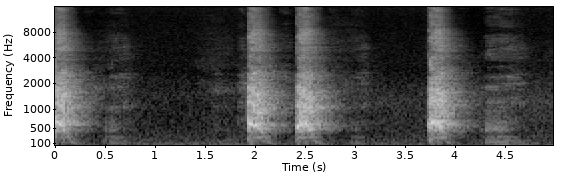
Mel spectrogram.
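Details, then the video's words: Rescued Saluki Lizzie protests that her Staffy Ridgeback companion Fred has quit their play, giving four loud, rough barks at irregular intervals, two in quick succession, with softer trailing sounds after some. "Lizzie complains that Fred stopped playing with her"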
